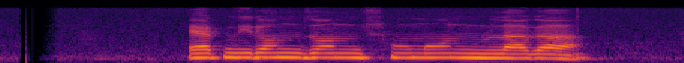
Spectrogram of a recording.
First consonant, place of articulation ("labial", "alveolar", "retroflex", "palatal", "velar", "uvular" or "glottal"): velar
